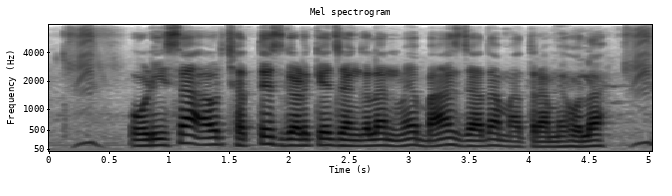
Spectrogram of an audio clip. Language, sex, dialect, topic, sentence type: Bhojpuri, male, Western, agriculture, statement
